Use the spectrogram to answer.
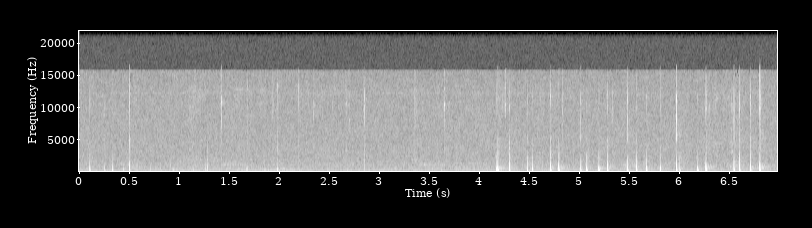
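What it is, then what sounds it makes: Glass candle jar. Long nails tap and scratch a small wax-filled glass jar candle held sideways in the hand. Soft scratching and a few scattered sharp clicks give way to a quicker run of crisp, bright taps in the second half, about 19 in all, each dying away almost instantly.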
